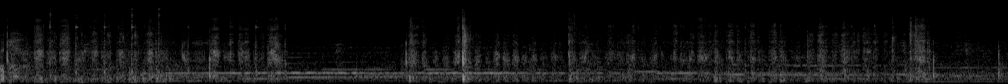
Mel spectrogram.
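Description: Oil pastel stick scratching across stretched canvas in short, irregular strokes, with a sharper tap about four and a half seconds in. A faint steady tone sounds underneath.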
